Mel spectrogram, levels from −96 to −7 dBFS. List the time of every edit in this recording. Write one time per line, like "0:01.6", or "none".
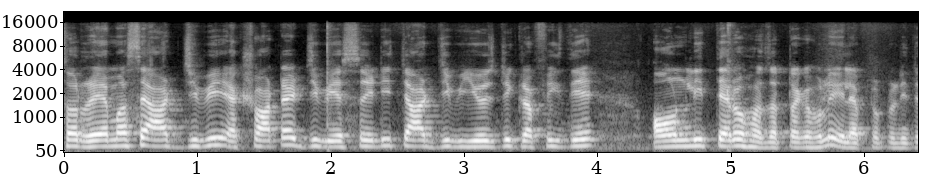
none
